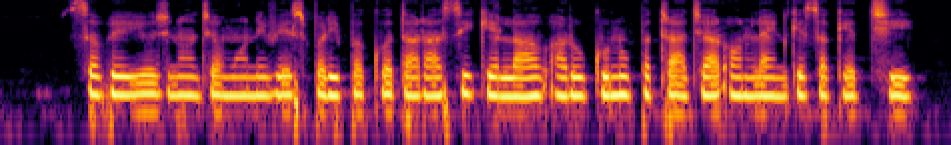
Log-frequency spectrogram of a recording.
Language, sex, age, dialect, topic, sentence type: Maithili, female, 41-45, Angika, banking, question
